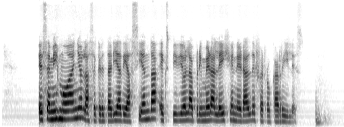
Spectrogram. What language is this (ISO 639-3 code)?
spa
